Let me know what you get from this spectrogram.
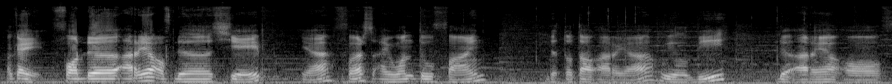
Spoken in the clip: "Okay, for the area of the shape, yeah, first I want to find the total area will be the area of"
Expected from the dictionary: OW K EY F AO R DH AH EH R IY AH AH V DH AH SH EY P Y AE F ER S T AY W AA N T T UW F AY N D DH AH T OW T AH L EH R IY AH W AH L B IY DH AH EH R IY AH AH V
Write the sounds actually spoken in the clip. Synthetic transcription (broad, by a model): OW K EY F AO R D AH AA R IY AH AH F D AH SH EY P Y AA F ER S T AY W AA N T T UW F AY N D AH T OW T AH L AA R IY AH W AH L B IY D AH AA R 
